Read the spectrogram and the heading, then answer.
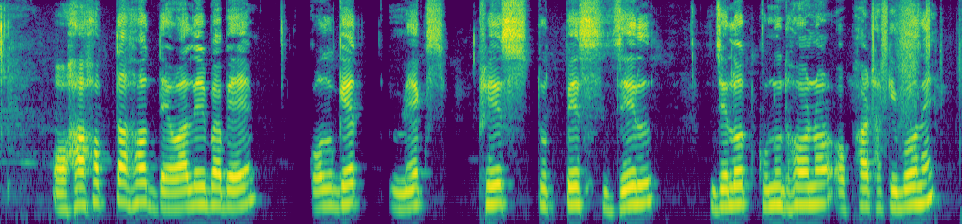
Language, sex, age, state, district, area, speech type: Assamese, male, 18-30, Assam, Golaghat, urban, read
